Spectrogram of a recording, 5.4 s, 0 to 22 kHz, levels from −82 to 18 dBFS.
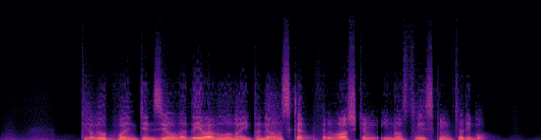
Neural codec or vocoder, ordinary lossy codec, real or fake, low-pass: codec, 44.1 kHz, 0.9 kbps, DAC; none; fake; 19.8 kHz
